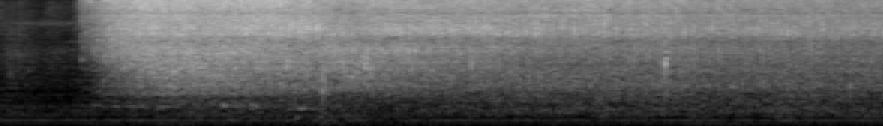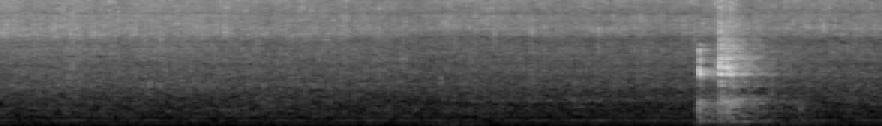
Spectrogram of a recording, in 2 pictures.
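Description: Boiled potatoes tip into fried spice powders in a pan and set off a sudden loud sizzle that slowly fades into a steady hiss, with a sharp clatter near the end. No talking.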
